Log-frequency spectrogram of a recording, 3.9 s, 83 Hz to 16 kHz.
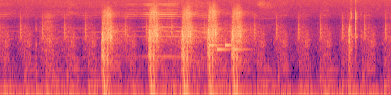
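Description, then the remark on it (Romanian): Thin, whiny mosquito buzzing from a video game with seven mosquitoes left and 23 seconds remaining, broken by a quick run of sharp, loud slap-like hits, with no one talking. “23 secunde și mai avem 7 țânțari pe care la care nu știu dacă nu cred că mai ajung.”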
